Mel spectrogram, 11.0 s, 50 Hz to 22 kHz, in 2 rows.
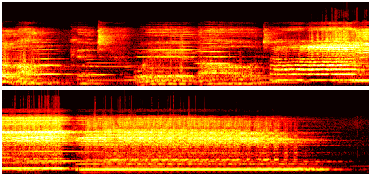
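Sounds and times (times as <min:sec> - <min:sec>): man singing sustained notes: 0:00.0 - 0:10.6
double bass: 0:00.0 - 0:11.0
violin: 0:00.0 - 0:11.0.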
